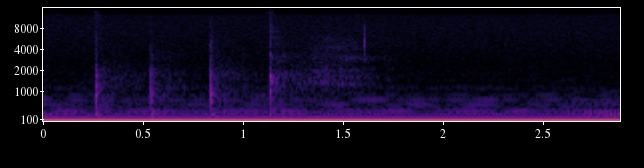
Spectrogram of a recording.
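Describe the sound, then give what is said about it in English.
Four evenly spaced knocks on a door, crisp, followed by a short quiet stretch with faint background hum. “And so there's a knock on the door.”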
